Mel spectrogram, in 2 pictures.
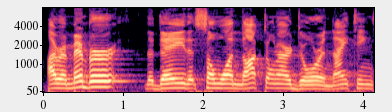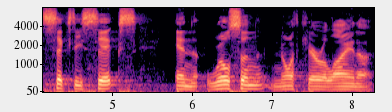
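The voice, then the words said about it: Southern North Carolina accent. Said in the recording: “some of that Tar Heel accent already ... I haven't lost all of my accent ... some things that are really Southern”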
